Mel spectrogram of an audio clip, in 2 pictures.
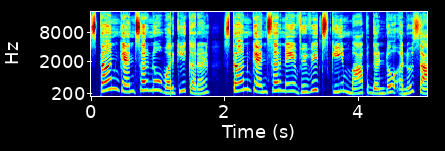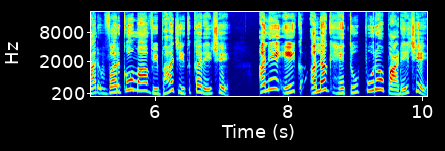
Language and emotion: Gujarati, neutral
